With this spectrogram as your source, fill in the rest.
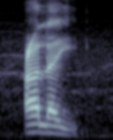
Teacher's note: आगे लाम या ज़बर लई, ये या साकिन से पहले ज़बर आ गई तो या लीन, इसको लंबा नहीं करना, अलई नहीं करना, अलई।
